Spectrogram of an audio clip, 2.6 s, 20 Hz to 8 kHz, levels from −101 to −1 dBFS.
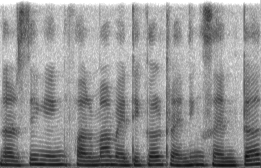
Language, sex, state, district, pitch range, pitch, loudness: Hindi, female, Bihar, Samastipur, 180-200 Hz, 195 Hz, -14 LUFS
